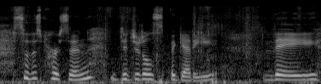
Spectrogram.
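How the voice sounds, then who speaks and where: Over noticeable background noise, a woman talks at a moderate pace with lively intonation in a dry sound with no echo. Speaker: vlogger. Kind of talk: casual vlog chat. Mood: chatty, enthusiastic. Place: open country. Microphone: phone near.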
